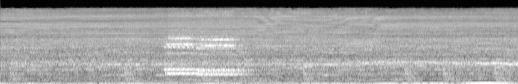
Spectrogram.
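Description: Tattoo machine running with a steady electric hum as it works the skin. About two and a half seconds in, a brief ringing tone sounds for about a second, louder than the machine.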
